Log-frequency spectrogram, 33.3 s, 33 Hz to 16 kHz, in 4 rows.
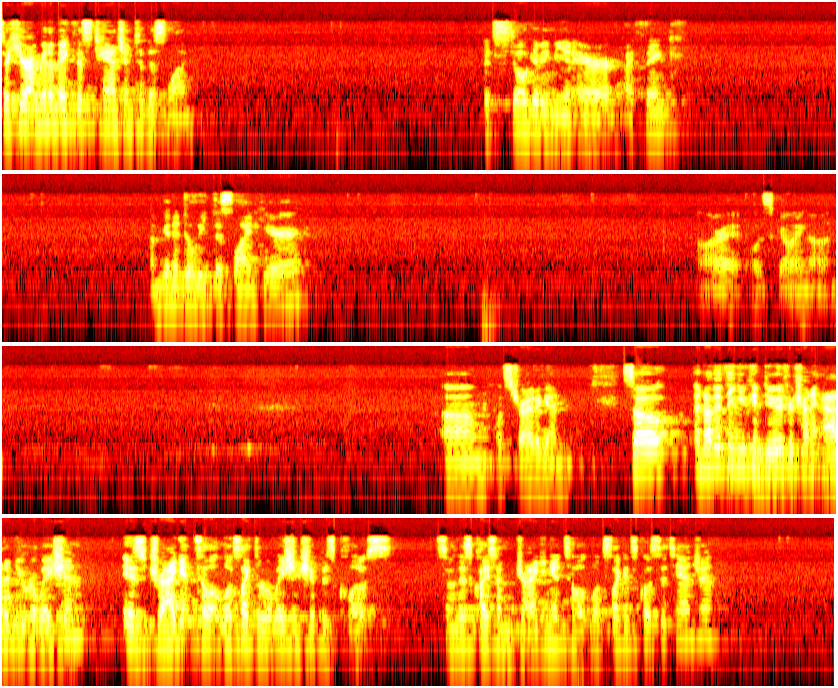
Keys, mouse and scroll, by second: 0.0 ctrl+click, 2.0 click, 3.9-4.4 scroll up 1, 4.8-5.3 scroll down 1, 6.3 click, 10.3 Delete, 11.8 click, 14.0 Delete, 14.8-15.6 scroll up 1, 15.8 click, 16.0-16.4 scroll up 1, 17.7-19.9 drag, 19.9-22.0 scroll down 1, 22.0 click, 23.4 scroll up 1, 23.5 click, 24.0-24.6 scroll up 1, 24.6 scroll down 1, 26.1-29.8 drag, 29.8 scroll down 1, 31.4 click, 32.8 ctrl+click.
